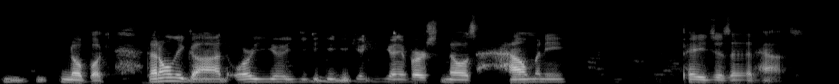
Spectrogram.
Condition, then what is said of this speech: Stuttering. But I do still stutter a little bit, but I notice that I don't actually stutter as much.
